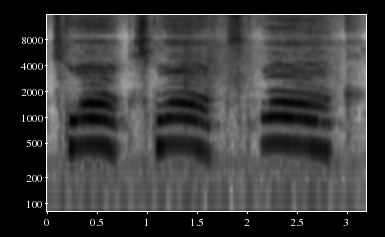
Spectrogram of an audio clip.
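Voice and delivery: high squawking bird call; pheasant squawk. A narrator's reading. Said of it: "Pheasant called out".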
